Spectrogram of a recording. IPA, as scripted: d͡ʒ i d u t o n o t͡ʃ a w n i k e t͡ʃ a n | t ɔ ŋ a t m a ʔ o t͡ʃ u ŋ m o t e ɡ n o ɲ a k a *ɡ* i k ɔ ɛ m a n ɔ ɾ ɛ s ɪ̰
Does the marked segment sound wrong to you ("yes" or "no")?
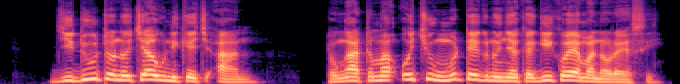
no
